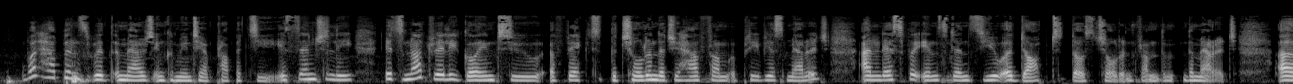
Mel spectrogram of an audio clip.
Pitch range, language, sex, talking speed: 185-220 Hz, English, female, 170 wpm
